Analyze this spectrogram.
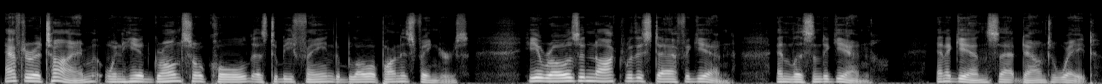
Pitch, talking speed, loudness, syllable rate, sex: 120 Hz, 190 wpm, -17 LUFS, 5.0 syllables/s, male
